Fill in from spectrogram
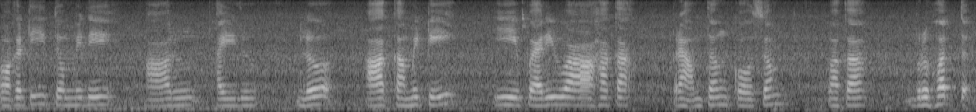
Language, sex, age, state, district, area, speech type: Telugu, female, 60+, Andhra Pradesh, Krishna, rural, read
